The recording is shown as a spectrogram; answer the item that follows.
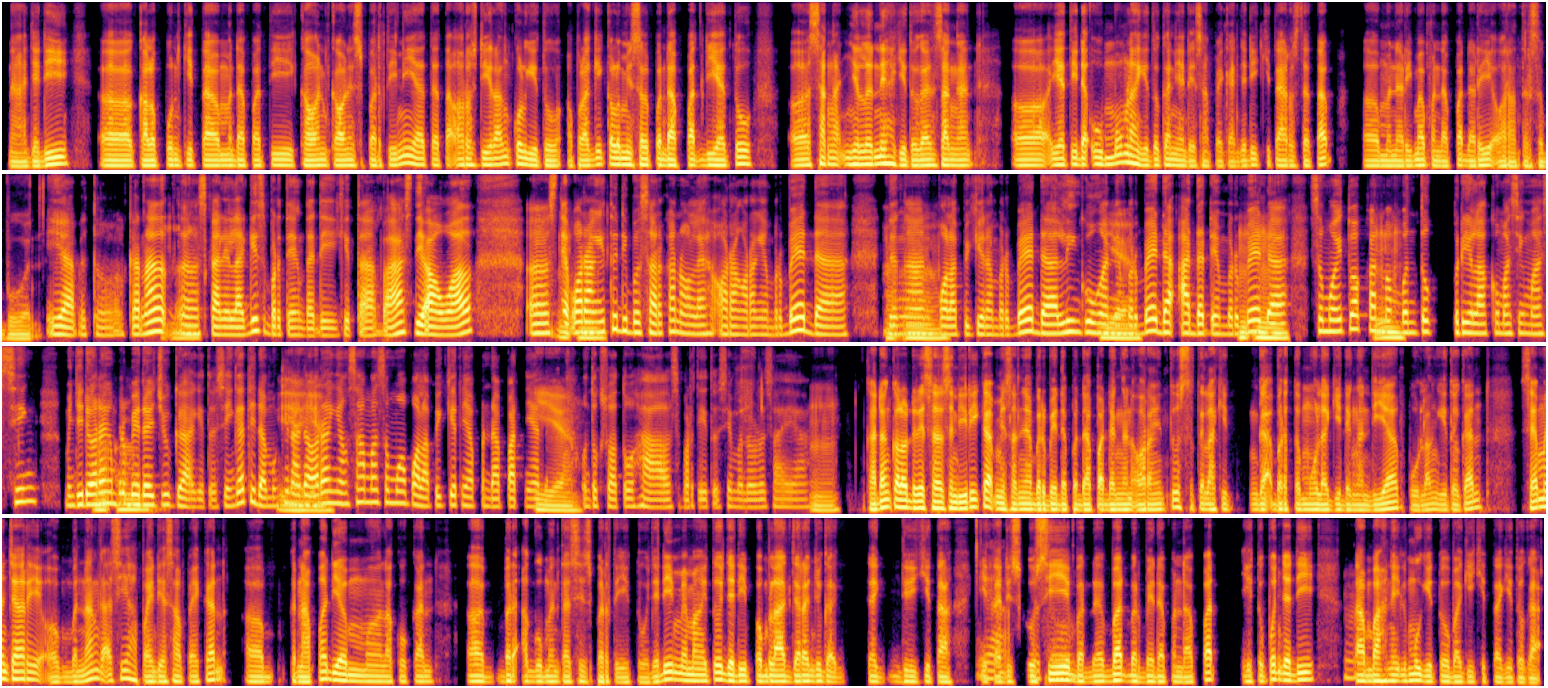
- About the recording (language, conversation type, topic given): Indonesian, unstructured, Bagaimana kamu biasanya menyikapi perbedaan pendapat?
- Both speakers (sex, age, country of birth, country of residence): female, 40-44, Indonesia, Indonesia; male, 25-29, Indonesia, Indonesia
- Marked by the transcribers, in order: tapping; sniff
